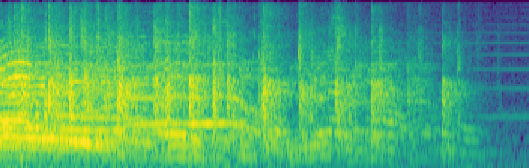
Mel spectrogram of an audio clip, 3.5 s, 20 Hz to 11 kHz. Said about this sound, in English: Your next comedian, he's a hilarious guy. He hasn't done comedy in 75 days, so we're going to see what happens. Put your hands together, everybody.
